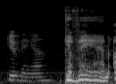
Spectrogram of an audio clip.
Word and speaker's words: Gavahn: Gavahn. – Oh, I put it the emphasis on the wrong syllable, but forgive me.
